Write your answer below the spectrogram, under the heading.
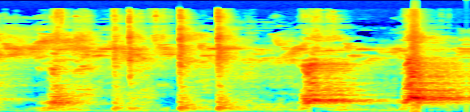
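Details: Rottweiler. Heavy, low barks from a Rottweiler come in uneven bursts, some short and clipped, others broader and louder. The last two barks are the strongest, rough and booming with a harsh edge.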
